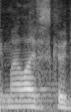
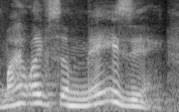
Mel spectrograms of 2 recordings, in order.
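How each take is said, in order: First: Understated, matter-of-fact life report; unenthused. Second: Higher, drawn-out delight on amazing; happy, excited. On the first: Coach showing how you wouldn't describe a perfect life, unenthused. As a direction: toss it off with little enthusiasm. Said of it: "you wouldn't be". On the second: Coach showing how you'd describe a perfect life, excited. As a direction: stretch it out with excitement. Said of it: "You'd be happy. You'd be excited". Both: Shown as a demonstration.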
